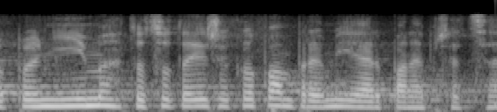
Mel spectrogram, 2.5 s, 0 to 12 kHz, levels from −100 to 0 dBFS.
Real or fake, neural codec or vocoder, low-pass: real; none; 7.2 kHz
